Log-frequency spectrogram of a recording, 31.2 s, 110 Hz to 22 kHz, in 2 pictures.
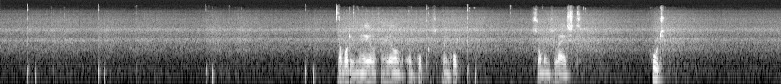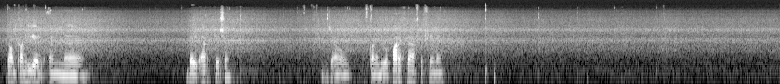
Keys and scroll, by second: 0.9 v, 2.6 v, 4.5 v, 7.0 super+v, 9.6 typing, 12.6 typing, 19.9-21.4 typing, 22.7 typing, 27.7 Right, 28.6 v.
